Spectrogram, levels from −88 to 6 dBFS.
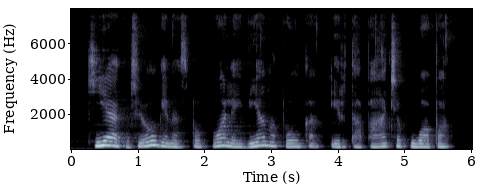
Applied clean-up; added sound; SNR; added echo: neural mask model DeepFilterNet 3.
